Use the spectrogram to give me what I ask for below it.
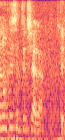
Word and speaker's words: T'Challa: C'est pour ça T'as c'est vu, pas ça veut dire- c'est pas T'Challa non plus, c'est T'Challa.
